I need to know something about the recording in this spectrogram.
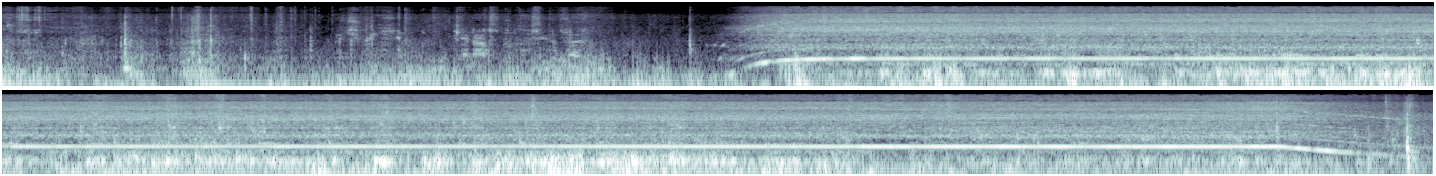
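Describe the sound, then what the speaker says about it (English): A vacuum cleaner starts up with a loud steady whine and rushing suction as it pulls gravel out of a blocked drain, with rattling debris through the hose and no talk. "let's get the hoover in, and there's a little bit of gravel in the bottom"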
